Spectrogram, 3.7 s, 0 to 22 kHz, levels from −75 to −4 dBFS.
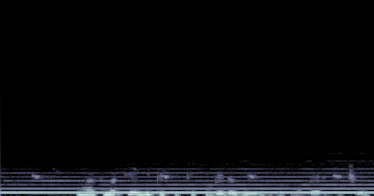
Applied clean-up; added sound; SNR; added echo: none; Wind instrument, woodwind instrument; 2 dB; none.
